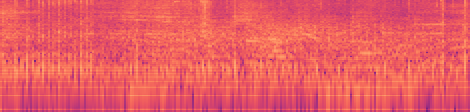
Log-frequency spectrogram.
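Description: Sherco trial motorcycle engine running as the rider balances the bike on a rock, mixed in with background music and a voice over the arena sound.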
